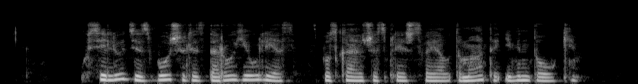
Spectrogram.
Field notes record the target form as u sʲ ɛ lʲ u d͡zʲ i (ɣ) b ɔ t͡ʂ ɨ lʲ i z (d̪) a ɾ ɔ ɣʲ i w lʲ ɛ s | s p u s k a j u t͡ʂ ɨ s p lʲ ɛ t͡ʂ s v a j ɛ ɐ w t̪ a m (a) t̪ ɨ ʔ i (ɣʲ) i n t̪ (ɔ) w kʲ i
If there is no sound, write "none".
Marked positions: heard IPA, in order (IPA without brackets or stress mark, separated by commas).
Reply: z, d̪, a, vʲ, ɔ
